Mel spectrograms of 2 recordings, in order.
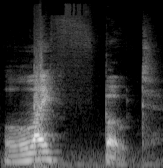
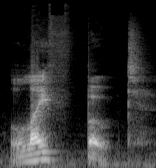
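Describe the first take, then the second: First: Slow, careful "Lifeboat" to copy; slow model word. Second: "Lifeboat" drawn out slowly, f made with lip on teeth; careful slow repeat of "Lifeboat"; slow model word. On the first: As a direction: stretch "Lifeboat" out slowly, pressing lip to teeth for the f. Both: Shown as a demonstration. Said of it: "the next one".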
